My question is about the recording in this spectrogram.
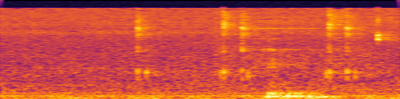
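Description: A handful of light computer clicks, scattered irregularly through the second half, made as palm props are painted onto the terrain.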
